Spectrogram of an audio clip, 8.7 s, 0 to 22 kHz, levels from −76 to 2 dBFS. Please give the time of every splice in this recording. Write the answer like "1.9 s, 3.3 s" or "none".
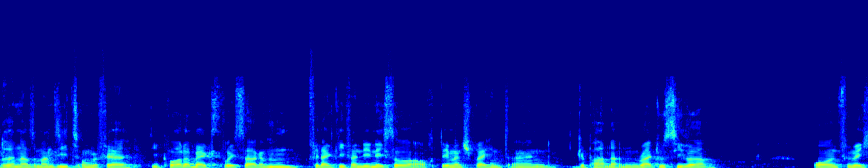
2.2 s, 5.6 s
